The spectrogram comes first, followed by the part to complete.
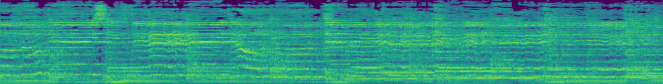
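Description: A solo voice sings a slow song through a microphone, over continuous instrumental accompaniment. The voice wavers in pitch on its held notes.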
